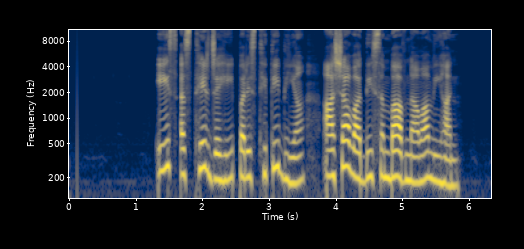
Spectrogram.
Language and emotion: Punjabi, neutral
